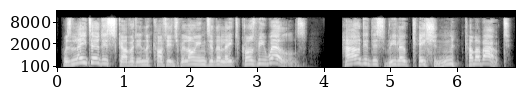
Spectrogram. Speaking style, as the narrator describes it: said Broham, raising his voice above the scattered laughter

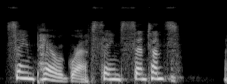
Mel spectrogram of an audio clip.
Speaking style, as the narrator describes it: I snapped

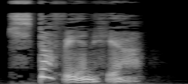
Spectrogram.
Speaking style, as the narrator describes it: Sophie muttered several times

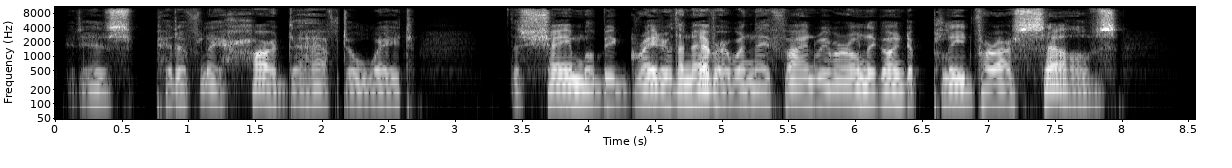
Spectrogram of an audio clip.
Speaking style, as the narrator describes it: the husband whispered to the wife

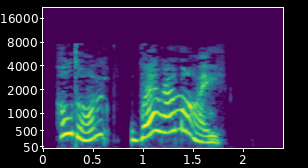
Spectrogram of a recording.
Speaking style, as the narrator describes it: I yelled

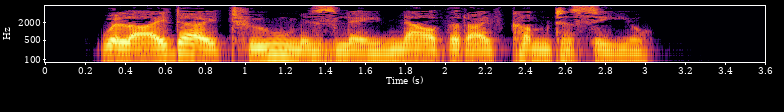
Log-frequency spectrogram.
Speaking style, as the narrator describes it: He said roughly

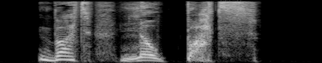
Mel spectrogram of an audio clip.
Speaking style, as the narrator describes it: Srausha snarled

